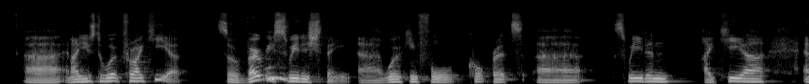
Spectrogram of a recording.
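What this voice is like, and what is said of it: Slight British accent. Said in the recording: “Got a little bit of a British accent”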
